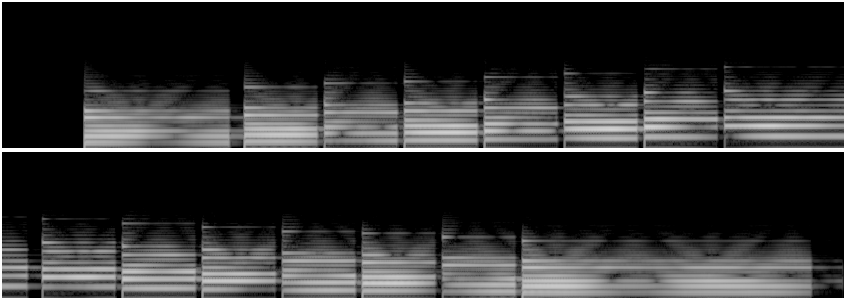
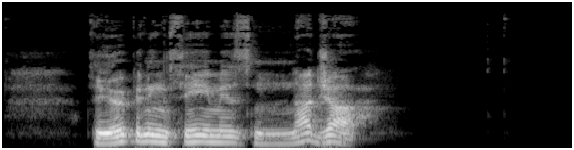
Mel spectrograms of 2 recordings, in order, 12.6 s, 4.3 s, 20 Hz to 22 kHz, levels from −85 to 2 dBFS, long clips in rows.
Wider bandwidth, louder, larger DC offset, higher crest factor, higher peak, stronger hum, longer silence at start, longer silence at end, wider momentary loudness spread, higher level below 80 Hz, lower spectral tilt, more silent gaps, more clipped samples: second, 4.4 kHz vs 16.5 kHz; second, -22 LUFS vs -15 LUFS; first, 0.2% vs under 0.1%; about the same, 14 dB vs 16 dB; second, -8 dBFS vs -2 dBFS; neither; about the same, 0.6 s vs 0.7 s; second, 0.25 s vs 1.5 s; about the same, 10 LU vs 9 LU; about the same, -56 dBFS vs -56 dBFS; first, -11.5 dB/octave vs -6 dB/octave; neither; neither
